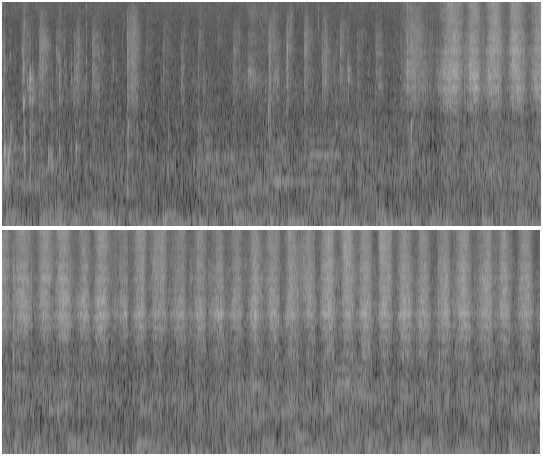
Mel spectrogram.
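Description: Stiff-bristled brush, wet with cleaning solution, scrubbing the rubber midsole and sole of a sneaker: a continuous scratchy bristle scrubbing, with background music.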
